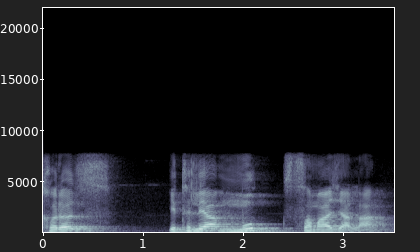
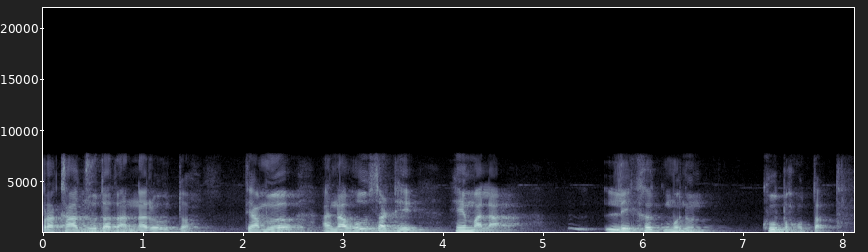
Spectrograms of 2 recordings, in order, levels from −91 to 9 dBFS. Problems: constant background noise, echo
